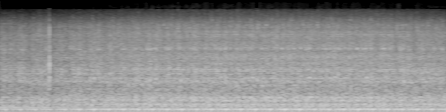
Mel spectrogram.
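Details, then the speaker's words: VW Jetta idling with the car on jack stands. A light, regular puffing tick about twice a second comes from a small exhaust leak, later located with soapy water. "alright guys so what i'm gonna do now i'm gonna jack up the car maybe put on some jack stands and i'm gonna check out where the leak is [Music] guys you can kind of hear it a little bit better now"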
